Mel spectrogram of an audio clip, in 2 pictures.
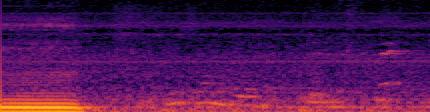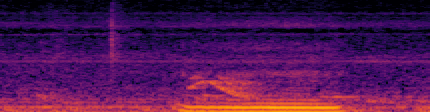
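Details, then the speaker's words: Sleeping dog snoring like a person: two loud, deep, droning snores with soft breathing between them and faint room noise; snoring. "Mi nombre es Mimi y el día hoy quiero que escuchen por primera vez en su vida un perro roncar como una persona"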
